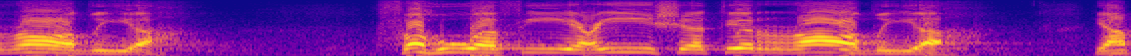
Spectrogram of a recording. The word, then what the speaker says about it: رَاضِيَةٍ: ایک تو یہاں پر, اور راضیہ ہم راضیہ کہتے ہیں. یہ بھی اس کو بھی ضاد کو بھی انڈرلائن کریں گے آپ, اور عین کو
